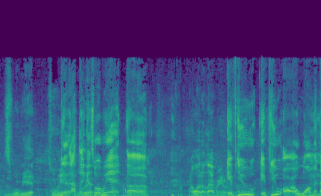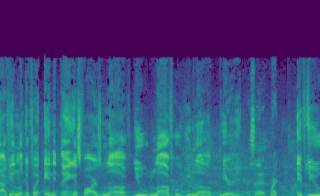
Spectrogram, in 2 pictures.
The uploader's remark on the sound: Today we are live at The Casual Pit.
